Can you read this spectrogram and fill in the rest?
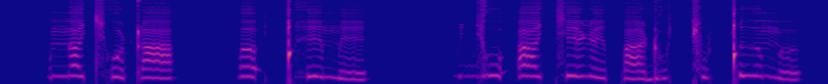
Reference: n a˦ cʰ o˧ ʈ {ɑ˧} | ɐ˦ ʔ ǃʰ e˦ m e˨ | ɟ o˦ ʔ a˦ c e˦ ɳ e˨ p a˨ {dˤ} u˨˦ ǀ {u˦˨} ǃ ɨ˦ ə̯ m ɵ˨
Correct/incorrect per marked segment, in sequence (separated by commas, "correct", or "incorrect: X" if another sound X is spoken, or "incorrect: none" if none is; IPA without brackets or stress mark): incorrect: a˧, incorrect: ɖ, incorrect: u˨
